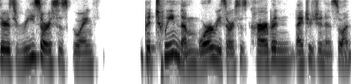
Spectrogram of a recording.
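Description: The speaker has a Canadian accent and ordinary pitch variation. The background is quiet. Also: woman. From western Canada. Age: 60s. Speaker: forest ecology professor. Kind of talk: interview. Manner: animated; halting.

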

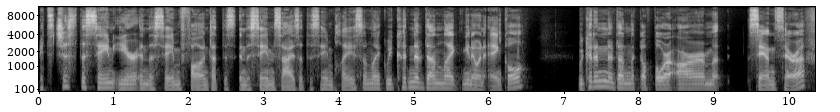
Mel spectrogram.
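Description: A man with an American accent speaks at a moderate pace in an unremarkable speaking voice, his pitch medium. The recording is very clean and dry, close with no echo, over a silent background. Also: ordinary pitch variation. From Arizona. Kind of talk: casual chat. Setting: home studio.

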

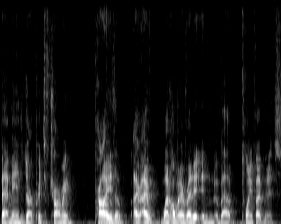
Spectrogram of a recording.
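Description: A man talks in a plain, everyday voice at a fairly quick pace. His pitch is medium and his intonation fairly even. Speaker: podcast co-host. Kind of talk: casual chat.

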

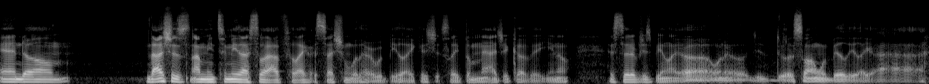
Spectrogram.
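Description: A man's very deep, low voice with vocal fry and very wide pitch swings, at a very fast pace against a quiet background. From Mexico, raised in Riverdale, Georgia. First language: Spanish. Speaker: music producer. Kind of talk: casual chat. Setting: studio.

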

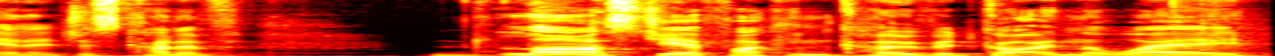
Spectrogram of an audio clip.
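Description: A man with a British accent talks at a very fast pace, his medium pitch carried by lively intonation. The recording is very clean, with a silent background. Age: 20s. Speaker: YouTuber. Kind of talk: casual chat.

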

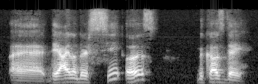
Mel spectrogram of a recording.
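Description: Here a man speaks with a Brazilian accent. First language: Portuguese. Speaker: hockey fan community organizer. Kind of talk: interview. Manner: halting.

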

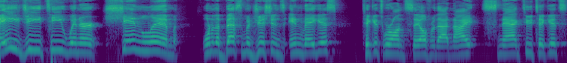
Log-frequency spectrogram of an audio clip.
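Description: This man's voice is raised and projected, high in pitch, with a bright, sharp tone. He speaks at a fairly slow pace with ordinary pitch variation. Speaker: co-host. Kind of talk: casual live sports talk show.

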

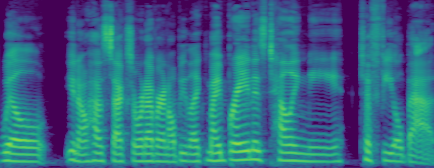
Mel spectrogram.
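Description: A woman with a Western US accent has a fairly low voice and a bright, sharp tone. The recording is very clean, with a silent background. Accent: American, Western US. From Utah, Salt Lake City. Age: 20s. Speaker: podcaster. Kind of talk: casual chat. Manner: fast.

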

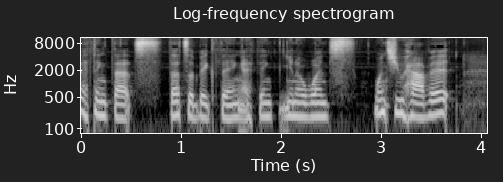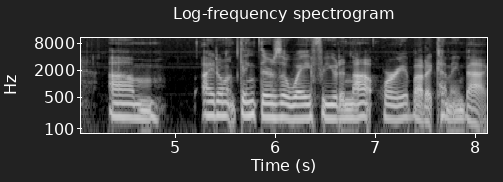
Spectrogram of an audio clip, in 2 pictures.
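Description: This soft-spoken voice has a dark, mellow tone and very even loudness, with a dry, close sound with no echo in a very clean recording with a silent background. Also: woman, medium pitch for a woman, moderate pace. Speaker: breast cancer survivor. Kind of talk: casual interview chat.

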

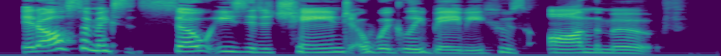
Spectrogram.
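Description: In a very clean recording with a silent background, a woman talks at a fairly quick pace in an ordinary speaking voice. Her medium pitch carries lively intonation. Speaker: podcast co-host. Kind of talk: casual chat.

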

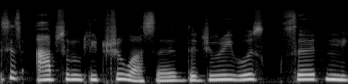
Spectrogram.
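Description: A woman talks at a fairly slow pace with a dark, mellow tone and fairly even intonation. The sound is dry and close, with no echo. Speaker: podcast co-host. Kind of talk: casual discussion.

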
